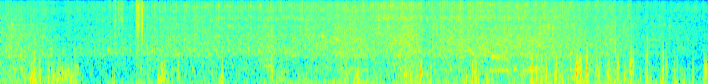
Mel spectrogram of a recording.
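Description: Tall plants brush and scrape against the side of a vehicle.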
